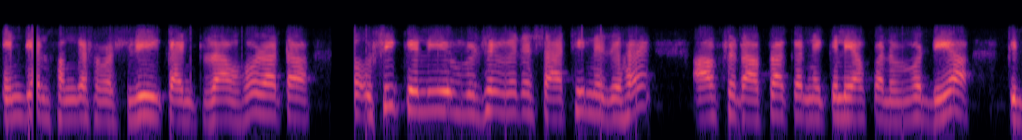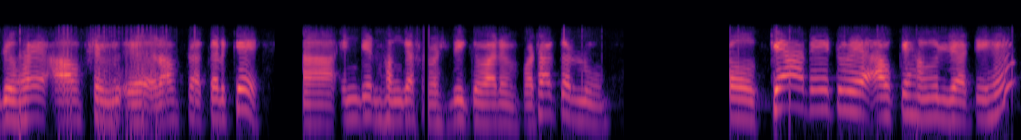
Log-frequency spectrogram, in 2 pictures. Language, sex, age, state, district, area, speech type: Urdu, male, 30-45, Delhi, Central Delhi, urban, conversation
